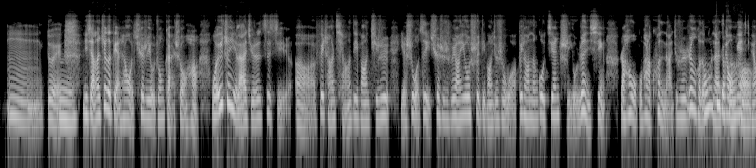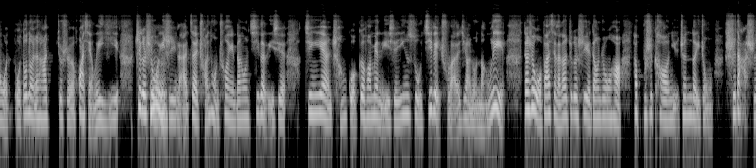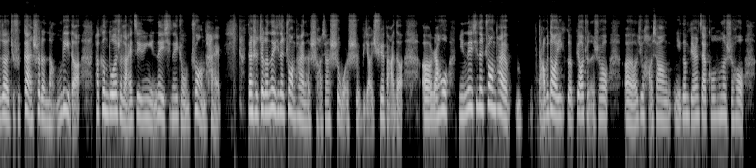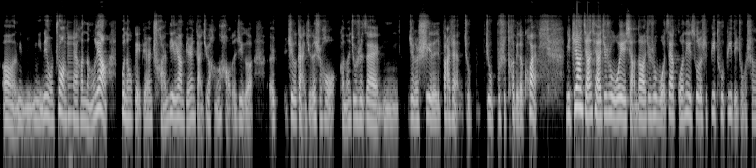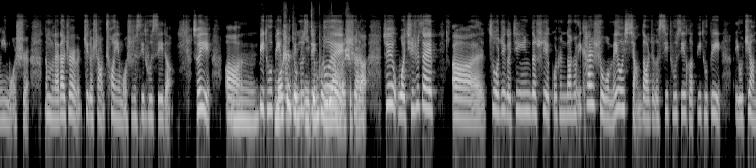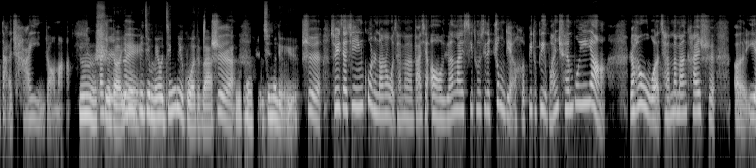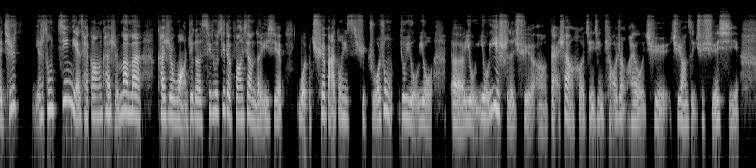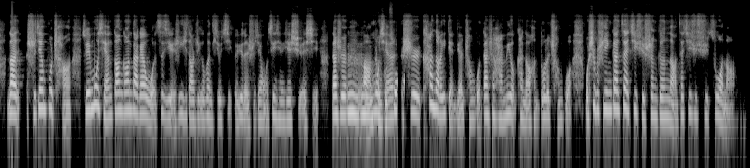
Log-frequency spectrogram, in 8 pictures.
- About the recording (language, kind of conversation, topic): Chinese, advice, 我定的目标太高，觉得不现实又很沮丧，该怎么办？
- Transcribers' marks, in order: teeth sucking; other background noise; tapping; other noise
